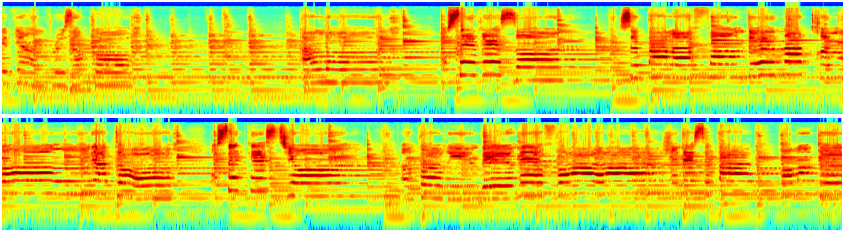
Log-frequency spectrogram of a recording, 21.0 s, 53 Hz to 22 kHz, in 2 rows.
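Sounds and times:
woman singing into a microphone: 0:00.0 - 0:02.0, 0:03.6 - 0:21.0
nylon-string guitar: 0:00.0 - 0:21.0.

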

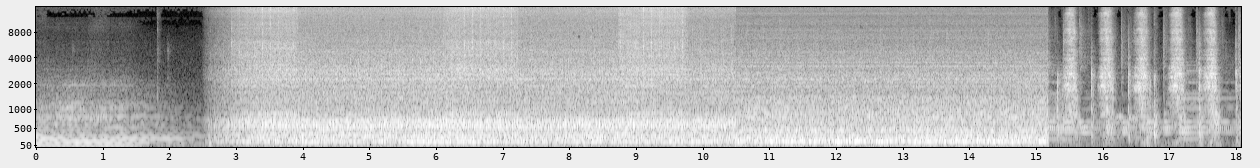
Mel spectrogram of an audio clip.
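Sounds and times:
belt sander grinding: 0:02.7 - 0:10.5.

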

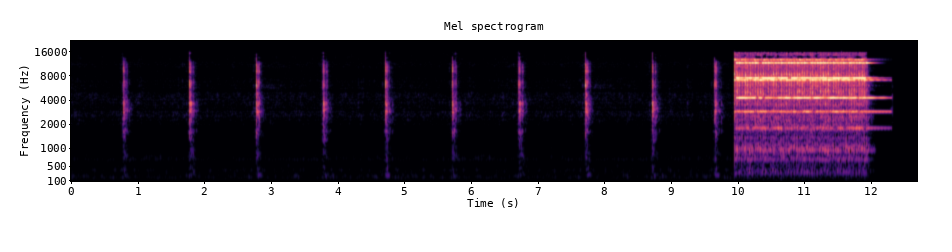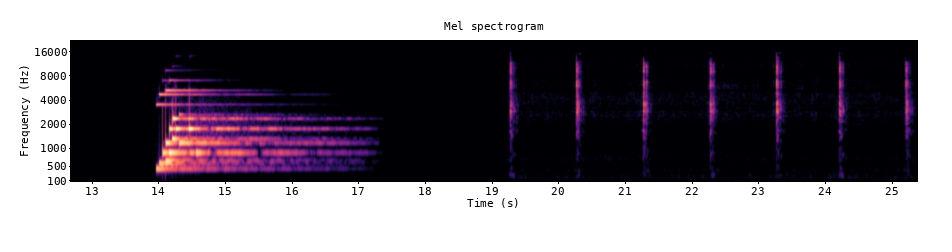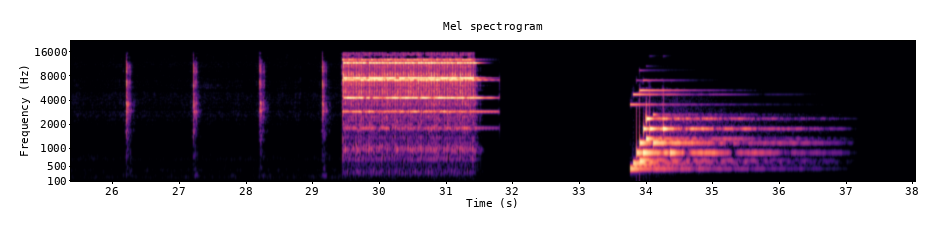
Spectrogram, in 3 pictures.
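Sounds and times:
clock ticking: 0:00.8 - 0:01.0, 0:01.8 - 0:02.0, 0:03.7 - 0:04.0, 0:04.7 - 0:04.9, 0:05.7 - 0:05.9, 0:06.7 - 0:06.9, 0:07.7 - 0:07.9, 0:08.7 - 0:08.9, 0:20.2 - 0:20.4, 0:21.2 - 0:21.4, 0:23.2 - 0:23.5, 0:24.2 - 0:24.4, 0:27.2 - 0:27.4, 0:28.2 - 0:28.4
alarm bell ringing: 0:10.0 - 0:12.3, 0:29.5 - 0:31.8
chime ding: 0:14.0 - 0:16.9, 0:33.8 - 0:36.9.

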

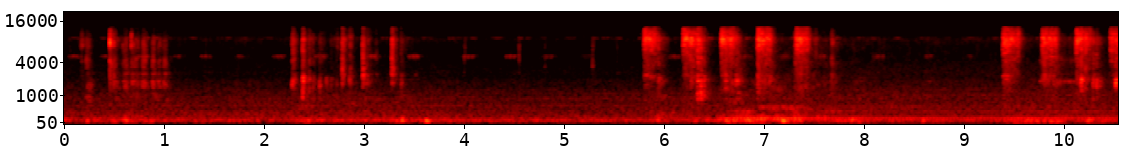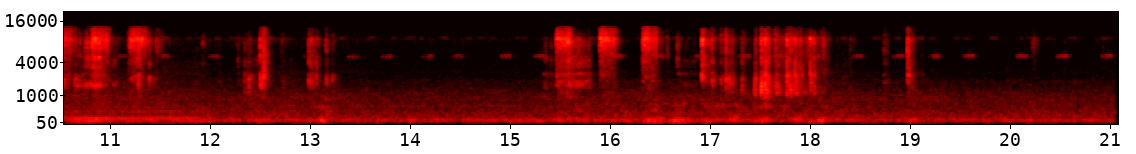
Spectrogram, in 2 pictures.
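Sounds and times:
spray paint can hissing: 0:05.8 - 0:07.8, 0:09.4 - 0:11.6, 0:15.4 - 0:18.1.

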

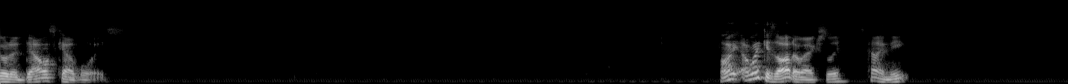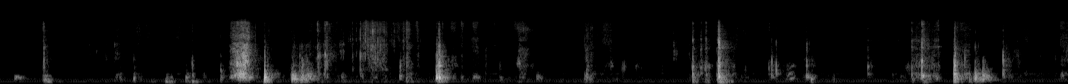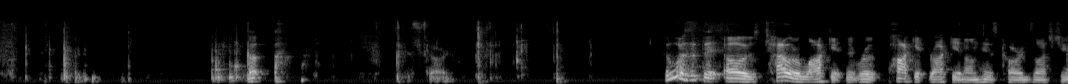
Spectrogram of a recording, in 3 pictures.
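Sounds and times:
cards rubbing and scraping: 0:20.8 - 0:22.0, 0:28.0 - 0:28.7.

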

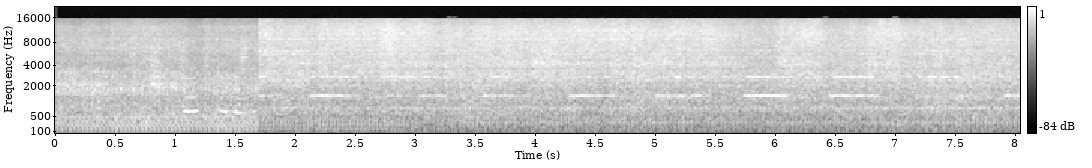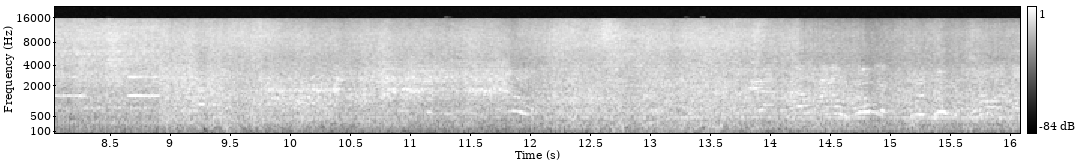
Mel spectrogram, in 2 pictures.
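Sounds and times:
vehicle backup alarm beeping: 0:02.0 - 0:09.1.

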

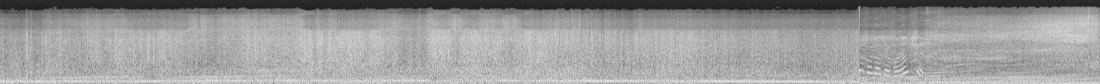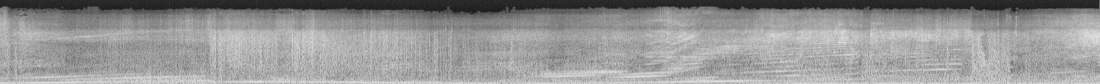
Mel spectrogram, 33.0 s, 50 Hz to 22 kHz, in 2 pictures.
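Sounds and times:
motorcycle engine accelerating: 0:00.0 - 0:33.0
wind rushing: 0:00.0 - 0:33.0.

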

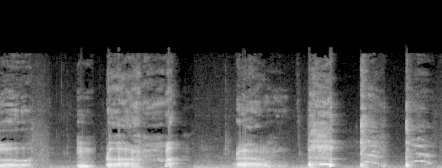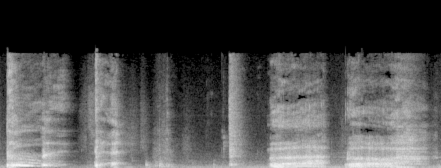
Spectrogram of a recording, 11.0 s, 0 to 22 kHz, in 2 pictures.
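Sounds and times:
man coughing and gagging: 0:01.3 - 0:02.4, 0:03.8 - 0:07.2.

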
